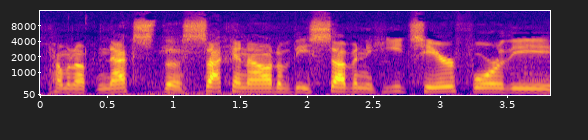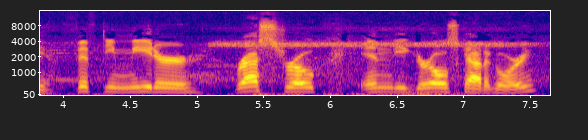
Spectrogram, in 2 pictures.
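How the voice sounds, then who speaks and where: A man calling a swim meet live as play-by-play commentator, with measured announcer phrasing. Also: fairly high pitch. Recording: steady clear background venue noise. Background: swim meet ambience.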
